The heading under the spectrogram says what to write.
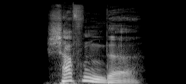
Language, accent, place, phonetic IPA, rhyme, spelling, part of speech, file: German, Germany, Berlin, [ˈʃafn̩də], -afn̩də, schaffende, adjective, De-schaffende.ogg
- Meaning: inflection of schaffend: 1. strong/mixed nominative/accusative feminine singular 2. strong nominative/accusative plural 3. weak nominative all-gender singular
